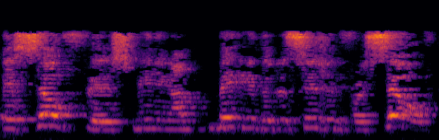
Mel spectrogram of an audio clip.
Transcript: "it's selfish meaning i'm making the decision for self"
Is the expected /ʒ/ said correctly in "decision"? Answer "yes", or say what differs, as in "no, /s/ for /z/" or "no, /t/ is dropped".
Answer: yes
